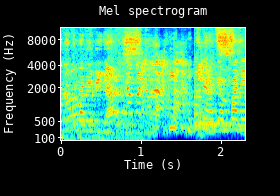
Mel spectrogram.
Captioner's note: laughs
